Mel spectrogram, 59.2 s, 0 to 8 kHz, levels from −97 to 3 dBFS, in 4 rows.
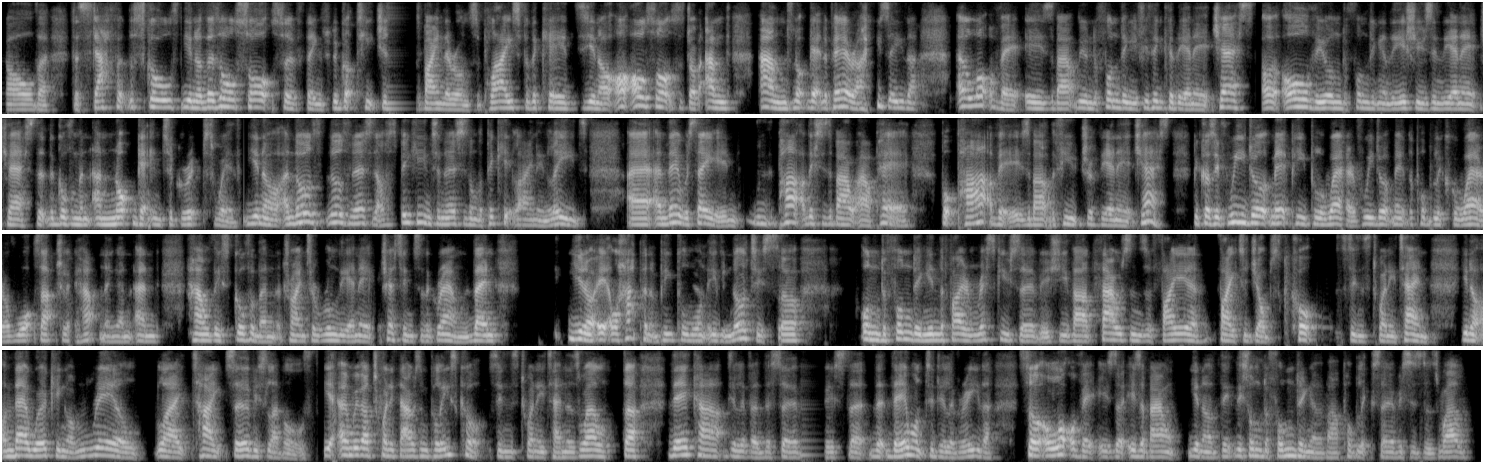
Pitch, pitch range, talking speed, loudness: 165 Hz, 150-180 Hz, 225 wpm, -26 LUFS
